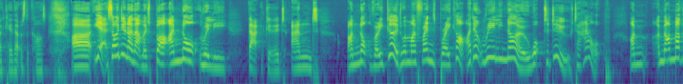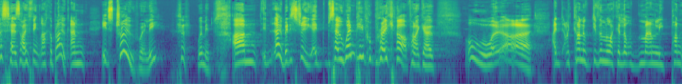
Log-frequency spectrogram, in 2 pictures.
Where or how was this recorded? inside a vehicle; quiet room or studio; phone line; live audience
live audience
